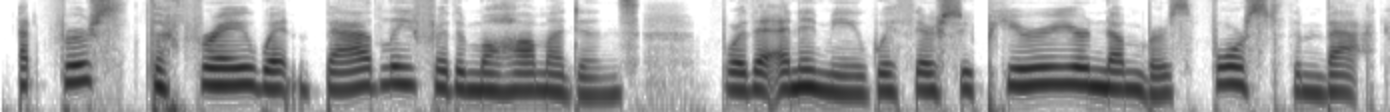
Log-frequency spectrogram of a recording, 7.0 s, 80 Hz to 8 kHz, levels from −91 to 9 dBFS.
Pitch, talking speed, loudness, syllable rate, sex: 210 Hz, 165 wpm, -16 LUFS, 4.6 syllables/s, female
